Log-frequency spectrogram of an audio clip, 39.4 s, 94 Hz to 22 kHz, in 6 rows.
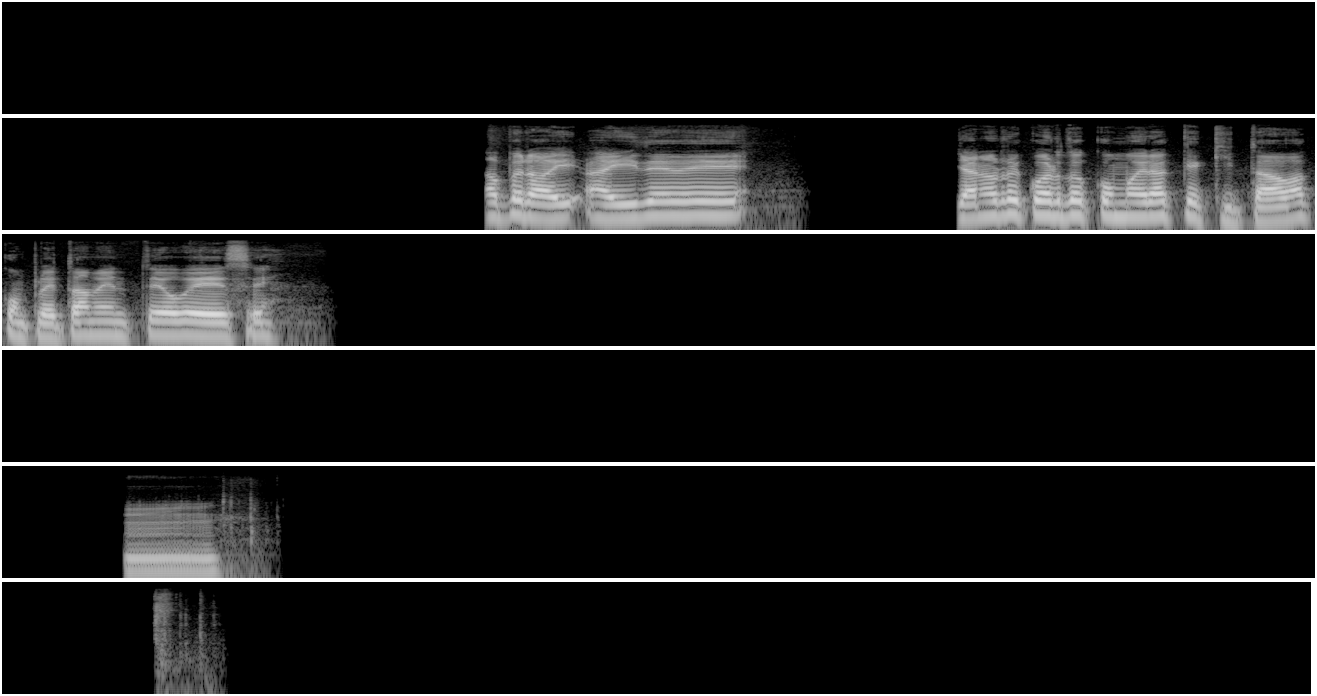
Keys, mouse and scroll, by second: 1.2-4.1 typing, 16.5-17.6 typing, 27.0-39.1 typing.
